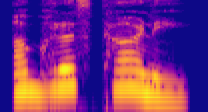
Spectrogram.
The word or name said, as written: ಅಭ್ರಸ್ಥಾಳಿ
